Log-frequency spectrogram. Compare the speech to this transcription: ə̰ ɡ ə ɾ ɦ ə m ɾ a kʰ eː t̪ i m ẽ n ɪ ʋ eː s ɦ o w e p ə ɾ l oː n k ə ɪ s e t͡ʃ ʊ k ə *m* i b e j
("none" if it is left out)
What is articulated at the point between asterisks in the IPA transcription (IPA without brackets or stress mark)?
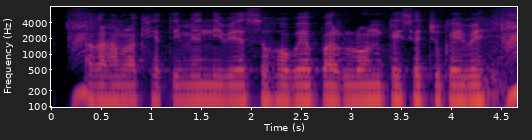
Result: none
